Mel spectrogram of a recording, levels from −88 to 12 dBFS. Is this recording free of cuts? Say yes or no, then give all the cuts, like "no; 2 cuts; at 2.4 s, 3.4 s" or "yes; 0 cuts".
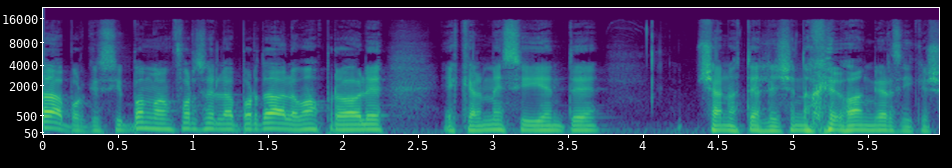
yes; 0 cuts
